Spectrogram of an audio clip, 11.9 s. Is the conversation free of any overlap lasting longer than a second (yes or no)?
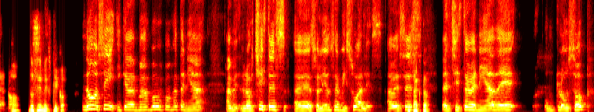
yes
